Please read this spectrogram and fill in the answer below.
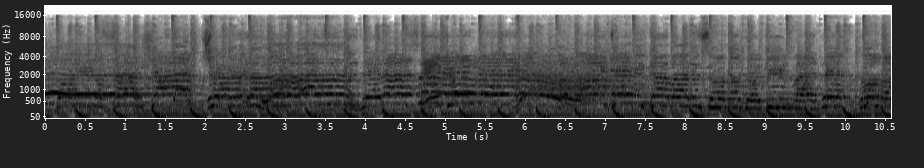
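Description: Live J-pop performance: singing into handheld microphones over an upbeat pop backing track with a steady, repeating bass beat.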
